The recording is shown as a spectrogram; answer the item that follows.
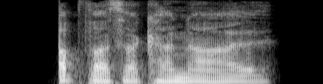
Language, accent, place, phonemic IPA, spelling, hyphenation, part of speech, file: German, Germany, Berlin, /ˈapvasɐkaˌnaːl/, Abwasserkanal, Ab‧was‧ser‧ka‧nal, noun, De-Abwasserkanal.ogg
- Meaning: sewer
